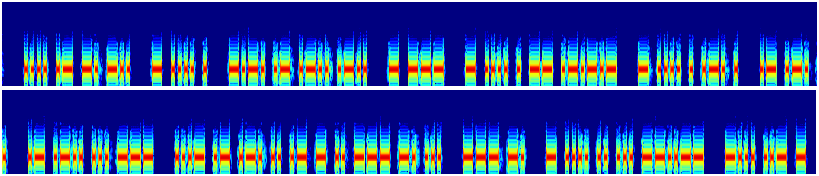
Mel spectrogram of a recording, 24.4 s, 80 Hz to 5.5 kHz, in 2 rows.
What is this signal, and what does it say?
Morse code, heard as a keyed tone, about 25 wpm, 600 Hz. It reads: HAND THE CALL TO THEM. THERE ARE ALSO VARIATIONS ON THIS, BUT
